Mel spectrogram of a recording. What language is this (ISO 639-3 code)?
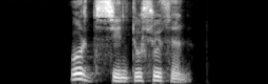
kab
